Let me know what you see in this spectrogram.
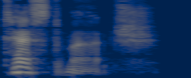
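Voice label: "test match", English, British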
